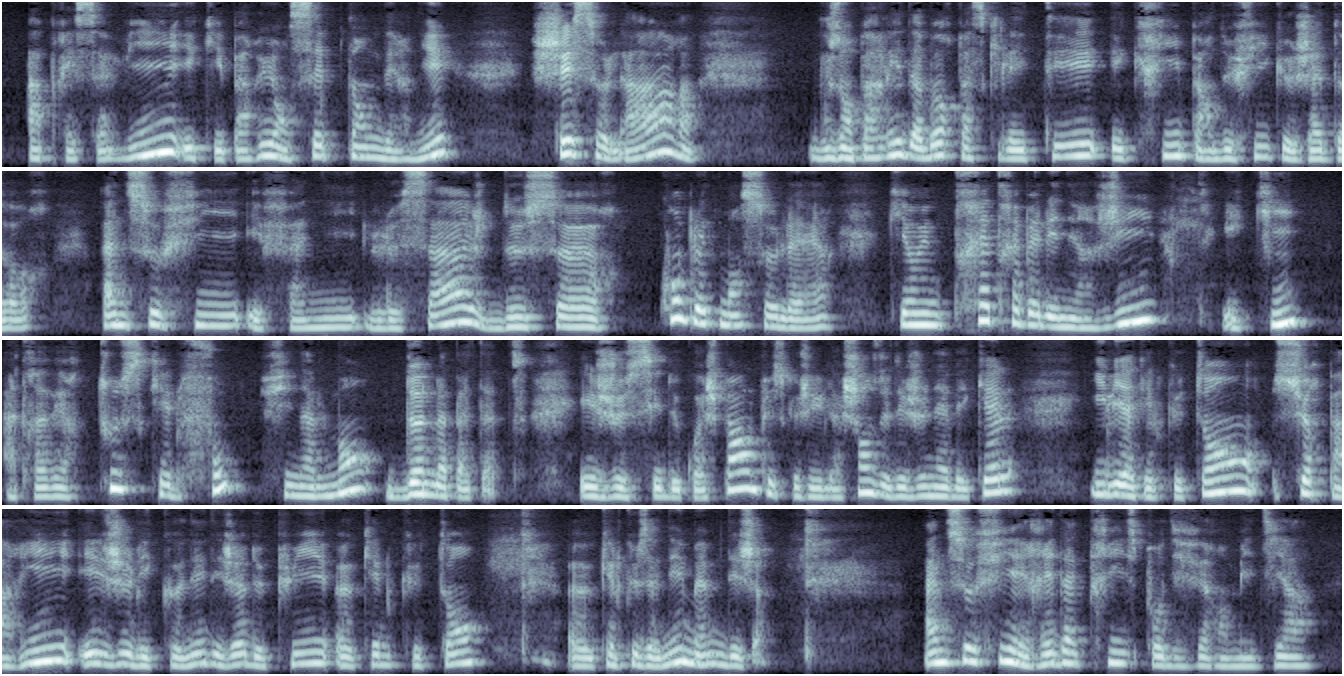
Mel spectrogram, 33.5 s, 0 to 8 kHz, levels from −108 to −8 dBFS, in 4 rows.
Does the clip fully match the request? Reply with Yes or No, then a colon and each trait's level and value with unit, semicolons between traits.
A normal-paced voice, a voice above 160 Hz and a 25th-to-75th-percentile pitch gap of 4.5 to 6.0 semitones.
Yes: average, 170 wpm; medium, 185 Hz; average, 5.2 semitones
